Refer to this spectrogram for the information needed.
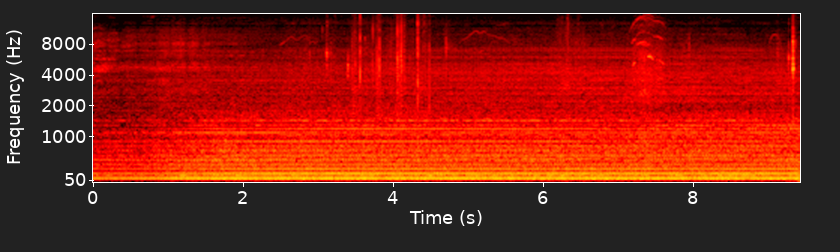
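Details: Serviced custom La Marzocco Linea Mini (new safety valve, anti-suction valve, steam valve rebuild) pulling its first test shot, checking for leaks under pressure: steady even pump hum, no rattle or surging; pump running normally.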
